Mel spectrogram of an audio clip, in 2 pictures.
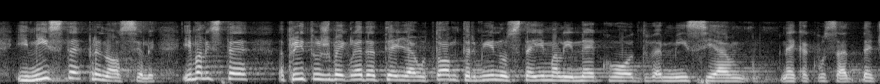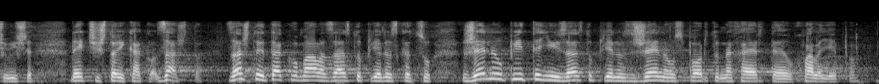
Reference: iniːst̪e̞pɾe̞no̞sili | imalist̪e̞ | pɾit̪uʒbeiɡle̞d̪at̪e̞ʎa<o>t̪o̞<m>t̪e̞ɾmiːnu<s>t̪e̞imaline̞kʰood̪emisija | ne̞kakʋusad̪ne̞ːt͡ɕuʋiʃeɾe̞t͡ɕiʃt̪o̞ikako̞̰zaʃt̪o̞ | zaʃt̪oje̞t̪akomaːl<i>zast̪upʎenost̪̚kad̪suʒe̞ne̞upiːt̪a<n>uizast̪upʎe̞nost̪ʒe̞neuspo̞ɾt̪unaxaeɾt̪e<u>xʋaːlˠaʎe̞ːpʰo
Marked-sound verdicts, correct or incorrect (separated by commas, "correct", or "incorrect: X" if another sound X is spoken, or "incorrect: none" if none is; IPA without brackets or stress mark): incorrect: u, correct, correct, incorrect: a, incorrect: ɲ, correct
